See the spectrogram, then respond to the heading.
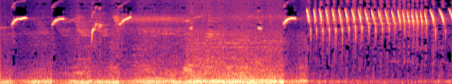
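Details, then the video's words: Canary tutor song for training young canaries. Sparse high rising chirps are heard over a steady low rumble, then a fast, bright, evenly pulsed high trill takes over to the end. "suara masteran kenari paud belajar bunyi"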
